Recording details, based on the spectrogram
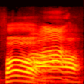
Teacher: ऊपर के दांतों के किनारे जब नीचे वाले होंठ के तर हिस्से से लगते हैं तो अदा होता है फा।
